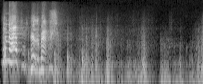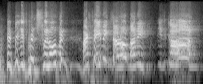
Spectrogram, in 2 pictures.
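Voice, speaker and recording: An actor playing an anxious, flustered miserly husband in 1950s radio drama style. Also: male voice, very high voice, animated, sharp tone, exaggerated voice, rough recording. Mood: panicked. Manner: flustered, halting. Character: anxious miserly husband, prone to panicked outbursts.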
